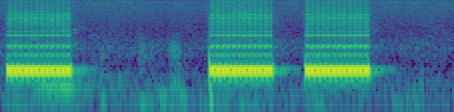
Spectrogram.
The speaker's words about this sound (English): Should I give her a call now? We'll give her a call now.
